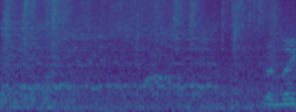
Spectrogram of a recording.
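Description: Faint steady running of a Traxxas Stampede VXL electric RC monster truck driving on asphalt on oversized rubber tyres, with a light motor whine in the first second.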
